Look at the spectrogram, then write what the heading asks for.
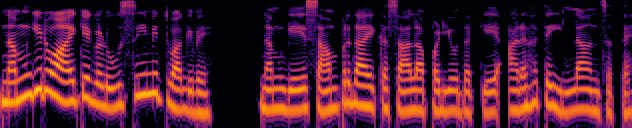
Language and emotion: Kannada, sad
